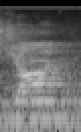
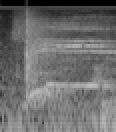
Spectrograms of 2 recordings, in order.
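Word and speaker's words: Jean: My name is John, not Gene. I know it's spelled like J-E-A-N, like Gene. But it's John, I promise it's John. It's... I know what he's saying. Gene! No. You're saying it wrong. It's John, not...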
